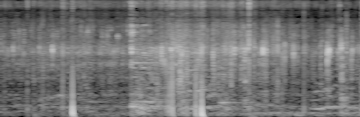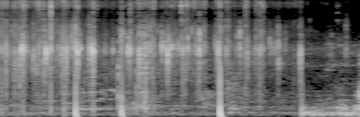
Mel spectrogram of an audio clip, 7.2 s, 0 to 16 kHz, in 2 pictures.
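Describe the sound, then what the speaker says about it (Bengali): Dried red chillies, bay leaves and whole cumin crackle in hot oil for a Bengali dal tempering, a steady close sizzle broken by sharp pops and a few clinks of a stirring spoon. "এখানে আমি এখন ডাল ফোড়ন দিয়ে দিব। দেখো 4টে শুকনো লঙ্কা, 2টো তেজপাতা আর গোটা জিরে।"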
